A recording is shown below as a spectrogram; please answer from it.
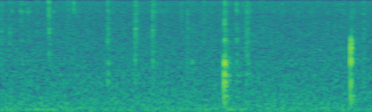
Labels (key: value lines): label: ambient
recorder: HydroMoth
